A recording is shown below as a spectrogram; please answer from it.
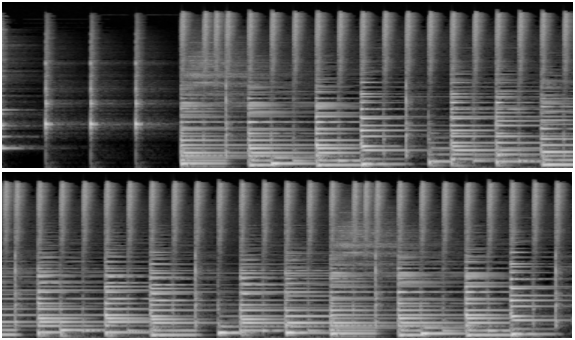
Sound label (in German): g moll akkordverbindungen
